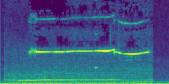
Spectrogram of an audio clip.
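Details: Nissan Titan/Armada power window squeaking as it moves up or down: a steady high-pitched squeal over the low motor hum from dry regulator tracks; silicone spray didn't help, so the fix is greasing the tracks.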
